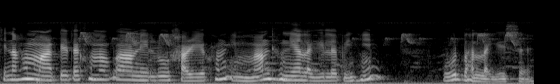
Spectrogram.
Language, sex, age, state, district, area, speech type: Assamese, female, 60+, Assam, Nagaon, rural, spontaneous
